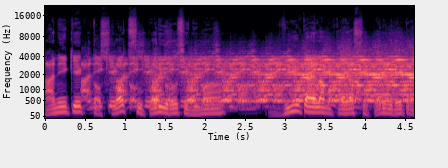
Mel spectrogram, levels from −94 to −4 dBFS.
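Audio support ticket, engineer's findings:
Feedback echo between two devices, 0.44 s to end of clip. Speech returns roughly every 0.4 s, thinner and ringing, building to about 6 dB above the direct speech instead of decaying. Second device's playback re-entering a microphone whose echo canceller cannot see it.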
